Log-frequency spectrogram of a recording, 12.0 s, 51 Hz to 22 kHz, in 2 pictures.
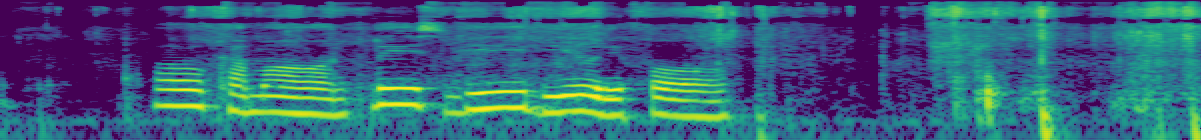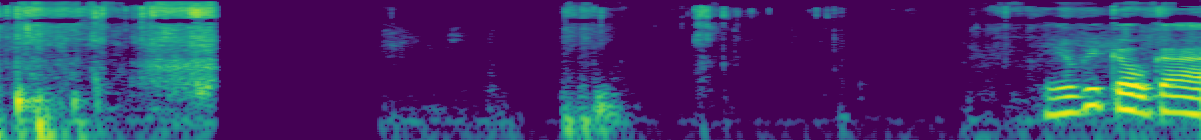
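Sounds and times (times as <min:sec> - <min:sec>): packaging rustling and knocks: 0:03.5 - 0:06.8.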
